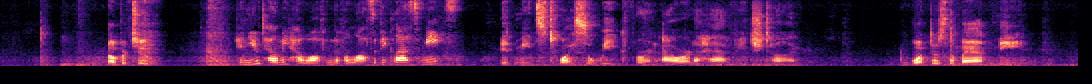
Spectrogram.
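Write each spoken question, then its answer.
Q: What does the man mean?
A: The class meets two times a week for 90 minutes each time.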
